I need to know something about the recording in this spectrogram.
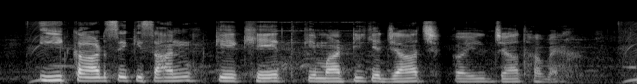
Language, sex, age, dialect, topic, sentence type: Bhojpuri, male, 25-30, Northern, agriculture, statement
